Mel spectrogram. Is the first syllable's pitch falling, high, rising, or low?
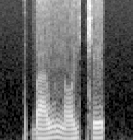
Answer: rising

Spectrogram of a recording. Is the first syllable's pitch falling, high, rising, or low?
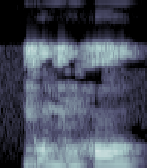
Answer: falling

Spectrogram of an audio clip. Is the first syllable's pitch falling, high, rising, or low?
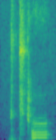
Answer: low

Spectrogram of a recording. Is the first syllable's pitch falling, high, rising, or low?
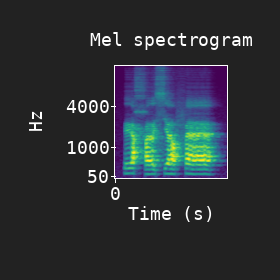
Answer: high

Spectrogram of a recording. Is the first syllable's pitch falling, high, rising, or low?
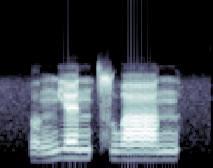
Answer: rising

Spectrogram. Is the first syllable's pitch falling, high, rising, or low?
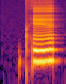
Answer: high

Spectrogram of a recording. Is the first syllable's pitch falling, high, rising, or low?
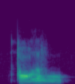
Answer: low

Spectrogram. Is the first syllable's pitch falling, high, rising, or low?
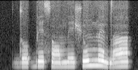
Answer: low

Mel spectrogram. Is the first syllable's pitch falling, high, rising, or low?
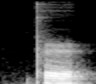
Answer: low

